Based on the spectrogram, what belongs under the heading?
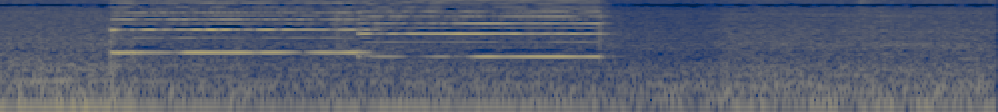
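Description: Low steady running rumble of a moving commuter train, heard inside the coach. About half a second in, a two-note falling tone sounds over it: a higher note for just over a second, then a lower one for about as long, cutting off sharply.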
